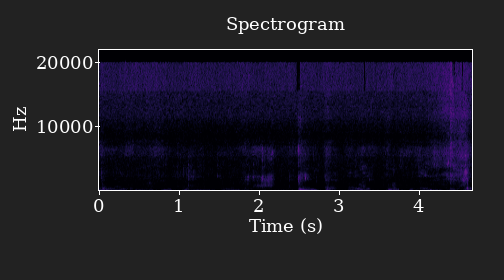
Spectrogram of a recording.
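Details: Four-week-old Irish Wolfhound puppies just after a feeding on July 13, 2023, indoors: low grunts and short curved whimpering squeaks in a loose series, over soft rustling and pattering of the litter.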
